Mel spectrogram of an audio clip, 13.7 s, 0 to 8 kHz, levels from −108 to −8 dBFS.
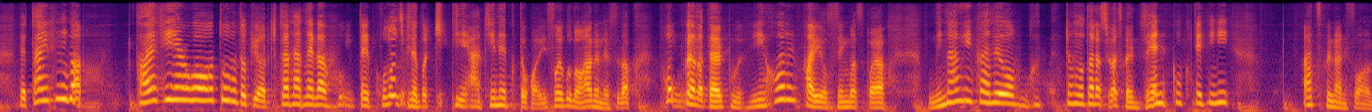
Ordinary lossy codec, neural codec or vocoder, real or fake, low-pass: none; codec, 16 kHz, 0.5 kbps, FreqCodec, larger model; fake; 7.2 kHz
